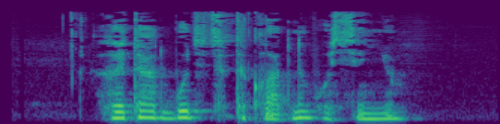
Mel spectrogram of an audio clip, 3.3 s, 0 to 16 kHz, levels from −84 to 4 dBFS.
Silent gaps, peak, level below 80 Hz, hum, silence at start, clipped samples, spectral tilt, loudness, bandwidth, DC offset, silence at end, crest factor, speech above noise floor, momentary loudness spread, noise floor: none; -2 dBFS; -66 dBFS; none; 0.65 s; under 0.1%; -4.5 dB/octave; -21 LUFS; 11.5 kHz; under 0.1%; 0.65 s; 20 dB; 42 dB; 17 LU; -63 dBFS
